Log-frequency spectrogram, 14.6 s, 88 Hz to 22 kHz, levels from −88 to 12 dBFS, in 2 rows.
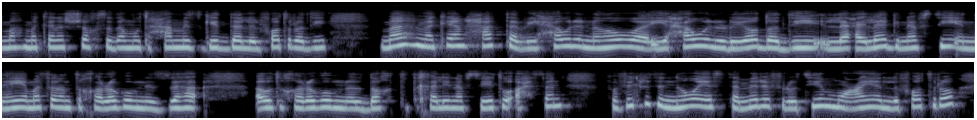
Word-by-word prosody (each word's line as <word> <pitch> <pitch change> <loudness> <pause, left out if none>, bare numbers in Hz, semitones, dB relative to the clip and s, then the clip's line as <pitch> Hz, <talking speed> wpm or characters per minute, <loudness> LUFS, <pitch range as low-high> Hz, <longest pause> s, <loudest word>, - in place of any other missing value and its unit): مهما 255 +1 -1
كان 260 +1 -3
الشخص 265 0 -4
ده 250 0 -2
مُتحمس 250 0 -2
جدًا 250 0 +1
للفترة 245 +2 0
دي، 245 +2 -4 0.4
مهما 295 +2 +3
كان 300 +2 0
حتى 300 -2 -1
بيحاول 260 +5 -1
إن 255 -3 +1
هو 265 +1 +2
يحوّل 270 +4 +2
الرياضة 245 +2 +4
دي 245 +2 +1
لعلاج 235 +3 +2
نفسي، 250 +3 -2
إن 230 -1 -1
هي 250 +2 +2
مثلًا 255 0 0
تخرّجه 245 0 0
من 240 -1 0
الزَهق 245 +3 0 0.4
أو 240 - +4
تخرّجه 250 0 +1
من 240 -1 +1
الضغط 230 +1 -2
تخلّي 245 0 -1
نفسيّته 245 +1 -1
أحسن، 295 0 -4 0.3
ففكرة 305 +7 -3
إن 250 -3 +2
هو 280 +3 +2
يستمر 270 0 0
في 280 -4 -8
Routine 230 +6 +1
معيّن 260 -1 +1
لفترة، 280 +8 -1
255 Hz, 165 wpm, -24 LUFS, 240-275 Hz, 0.4 s, الرياضة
